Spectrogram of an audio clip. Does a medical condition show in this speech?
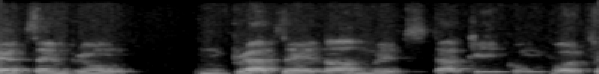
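Yes: cerebral palsy; present from birth.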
